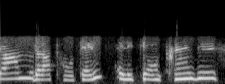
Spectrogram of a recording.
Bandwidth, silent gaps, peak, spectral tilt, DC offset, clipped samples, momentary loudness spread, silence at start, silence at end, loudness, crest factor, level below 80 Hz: 4 kHz; none; -2 dBFS; -8 dB/octave; under 0.1%; under 0.1%; 6 LU; 0 s; 0.1 s; -15 LUFS; 14 dB; -58 dBFS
